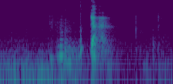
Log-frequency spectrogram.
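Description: Near silence: room tone, with a brief faint sound from a person's throat, like a small hiccup or cough, about a second in.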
